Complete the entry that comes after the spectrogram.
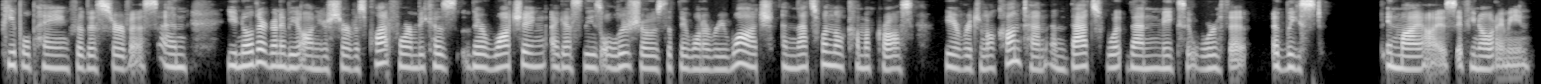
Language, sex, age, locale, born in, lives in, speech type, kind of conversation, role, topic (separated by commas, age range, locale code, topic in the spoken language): English, female, 25-29, en-US, United States, United States, conversation, unstructured, none, Should streaming platforms prioritize original content or large licensed libraries?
